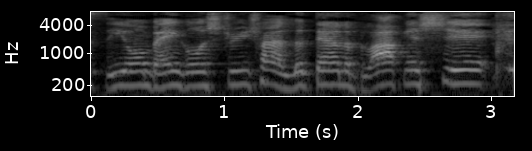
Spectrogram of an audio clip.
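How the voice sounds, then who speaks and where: A woman's medium-pitched voice with an American accent, over noticeable background noise. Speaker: rapper. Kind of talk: interview. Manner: casual, uses lots of fillers.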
